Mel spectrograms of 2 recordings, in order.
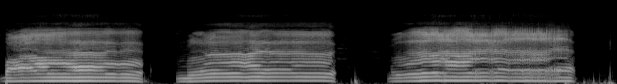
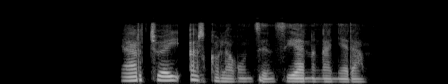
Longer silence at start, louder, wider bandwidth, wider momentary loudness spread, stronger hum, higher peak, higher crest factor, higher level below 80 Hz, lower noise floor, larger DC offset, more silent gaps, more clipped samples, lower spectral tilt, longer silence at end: second, 0 s vs 1.2 s; first, -23 LUFS vs -26 LUFS; first, 11 kHz vs 7.6 kHz; first, 14 LU vs 8 LU; neither; about the same, -8 dBFS vs -8 dBFS; about the same, 18 dB vs 20 dB; first, -56 dBFS vs -70 dBFS; second, -47 dBFS vs -77 dBFS; neither; neither; neither; about the same, -5.5 dB/octave vs -5 dB/octave; second, 0.05 s vs 0.85 s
